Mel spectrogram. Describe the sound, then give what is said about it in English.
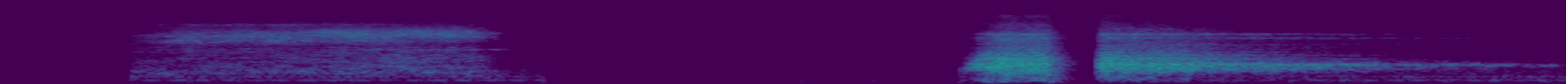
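A slow, deep breath taken to center oneself before a meditation: a long airy inhale, a pause of silence, then a sudden breathy burst and a long, fading exhale. “I'm just going to take a moment to center myself here and take a deep breath.”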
